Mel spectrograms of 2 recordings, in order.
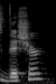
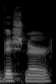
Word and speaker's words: Vischer: Yeah, it's Vischer. Ooh. And I think I've been saying Vishner for a very long time. – Whoops. – Anyway, Phil Vischer, I go back to, you know, him saying, when society pushes Christians to the sidelines, we should be going quietly.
